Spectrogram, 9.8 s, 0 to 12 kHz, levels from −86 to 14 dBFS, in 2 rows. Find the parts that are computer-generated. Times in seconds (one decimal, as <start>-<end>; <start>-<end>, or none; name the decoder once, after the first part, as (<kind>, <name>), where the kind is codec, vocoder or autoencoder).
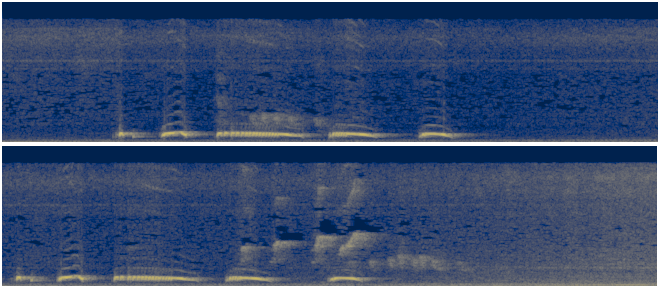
none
